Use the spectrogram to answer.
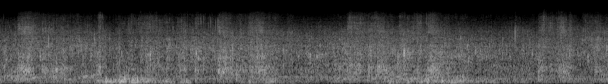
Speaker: Got a lot of air in the system to work out. But it will. Still gurgling there, so yeah, it's working.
